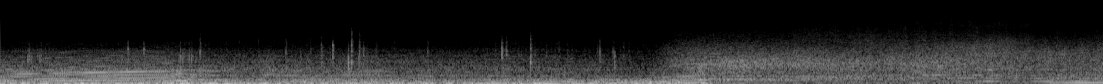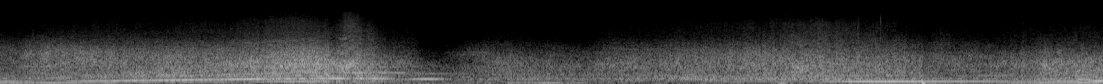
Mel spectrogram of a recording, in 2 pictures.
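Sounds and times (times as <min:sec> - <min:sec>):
tyre and road noise: 0:00.0 - 0:22.0
car engine accelerating: 0:06.5 - 0:16.7.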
